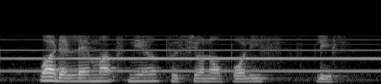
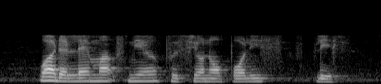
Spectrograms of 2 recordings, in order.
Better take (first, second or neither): second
